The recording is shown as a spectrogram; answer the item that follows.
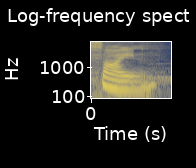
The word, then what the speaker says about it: sign: The next is sign. Yeah. Sign. Silent letter G.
